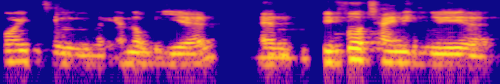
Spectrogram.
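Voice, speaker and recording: A soft-spoken man with a Korean accent answers in short, halting English, Korean being his first language. His voice sits at an ordinary male pitch. The sound is muffled, like a lo-fi live stream. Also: husky. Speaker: salon owner guest. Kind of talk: casual interview answers.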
